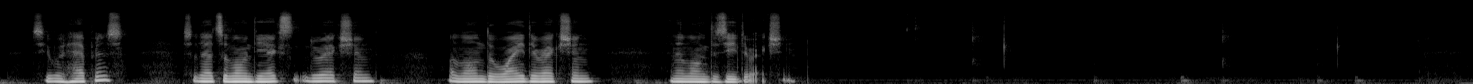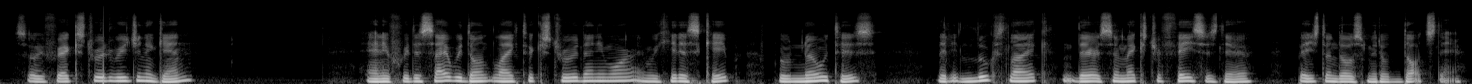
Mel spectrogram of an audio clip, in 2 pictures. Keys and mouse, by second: 9.8 middle click, 12.2 middle click, 15.7-17.4 drag, 17.5 click, 22.5-29.4 middle drag.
